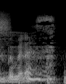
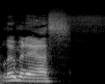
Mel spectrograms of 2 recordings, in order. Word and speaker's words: Lumines: Is that how you say it, by the way? – I thought it was Lumines. – I don't know. – I've always heard Lumines. – All right, Lumines.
